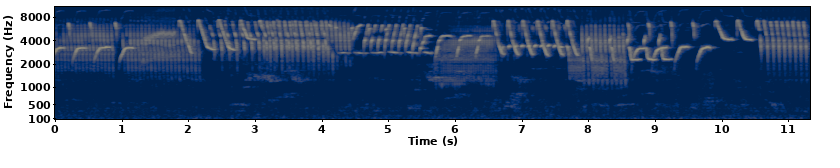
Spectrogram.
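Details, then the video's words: Domestic canary in long, continuous full song, used as a tutor for young canaries learning to sing: rapid trilled tours and rolls, repeated whistled upslurs and sharp high chirps, loud and unbroken throughout. "Kenari Gacor Durasi Panjang || Ampuh Buat Pancingan Kenari Paud Belajar Bunyi"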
